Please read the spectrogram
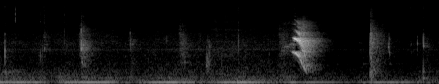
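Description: Alexandrine parakeet giving one short, loud squawk that falls sharply in pitch about three seconds in, with faint scattered clicks around it.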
